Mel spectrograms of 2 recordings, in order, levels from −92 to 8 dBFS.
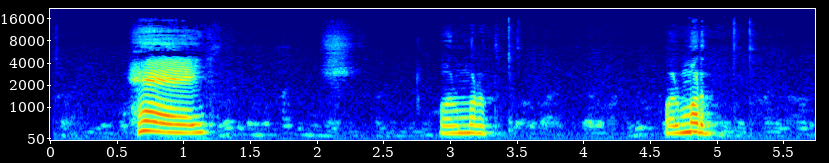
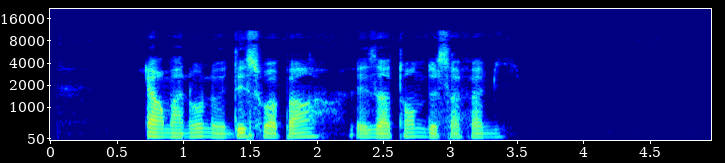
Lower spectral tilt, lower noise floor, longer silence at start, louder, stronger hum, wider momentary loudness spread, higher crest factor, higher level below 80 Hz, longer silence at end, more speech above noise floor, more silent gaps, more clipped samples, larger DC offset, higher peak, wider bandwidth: about the same, -4.5 dB/octave vs -5 dB/octave; second, -61 dBFS vs -85 dBFS; about the same, 0.6 s vs 0.7 s; first, -19 LUFS vs -40 LUFS; neither; first, 17 LU vs 9 LU; second, 20 dB vs 26 dB; first, -66 dBFS vs -72 dBFS; second, 0.75 s vs 1.55 s; about the same, 44 dB vs 46 dB; neither; neither; neither; first, -2 dBFS vs -16 dBFS; about the same, 12.5 kHz vs 11.5 kHz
